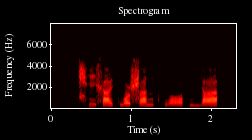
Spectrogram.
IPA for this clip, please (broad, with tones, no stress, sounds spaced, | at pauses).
t͡ɕʰ i˥˧ x a˥˧ ɪ̯ k w ɔ˥˩ ʂ a˥ n kʰ w ɔ˧˥ | m j ä˧˥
